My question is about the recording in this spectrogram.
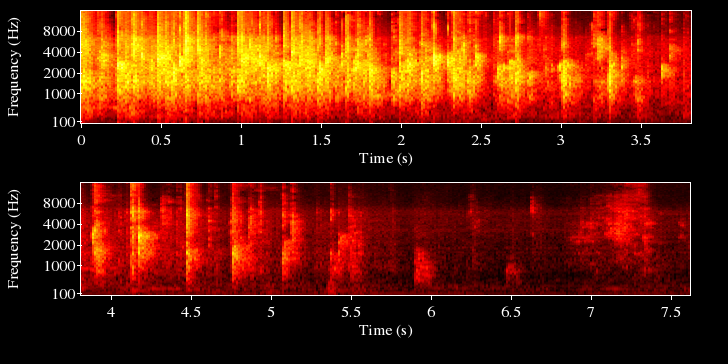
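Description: Applause and clapping from an audience welcoming a performer back to the mic at a live open-mic segment. Dense, loud clapping gradually thins into scattered individual claps and fades out over several seconds.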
